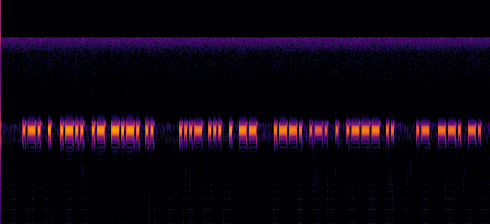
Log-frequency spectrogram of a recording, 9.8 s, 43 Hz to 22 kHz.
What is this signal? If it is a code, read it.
Morse code, heard as a keyed tone, about 24 wpm, 590 Hz, with radio noise. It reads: RELACI VSEM PREJI AGN
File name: Archiv / CUC212 / ok1fhi cul212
